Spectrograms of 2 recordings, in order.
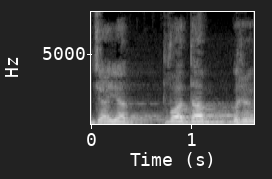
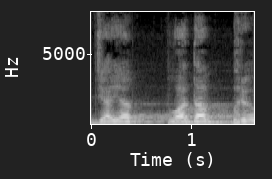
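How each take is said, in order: No difference in how they are said.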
